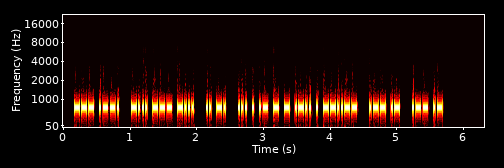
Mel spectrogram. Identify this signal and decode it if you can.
Morse code, heard as a keyed tone, about 46 wpm, 700 Hz. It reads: OP BOB IN SEATTLE, WA WA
